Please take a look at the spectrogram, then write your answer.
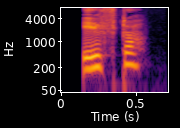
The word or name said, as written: efter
